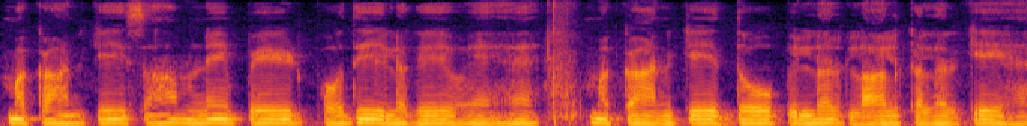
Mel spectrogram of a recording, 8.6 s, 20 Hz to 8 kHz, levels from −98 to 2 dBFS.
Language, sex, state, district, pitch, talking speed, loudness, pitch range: Hindi, male, Rajasthan, Jaipur, 95 Hz, 110 wpm, -17 LUFS, 95-100 Hz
